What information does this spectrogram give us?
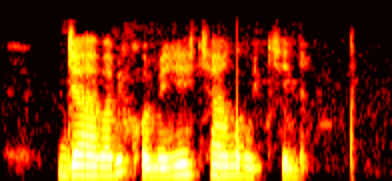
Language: Kinyarwanda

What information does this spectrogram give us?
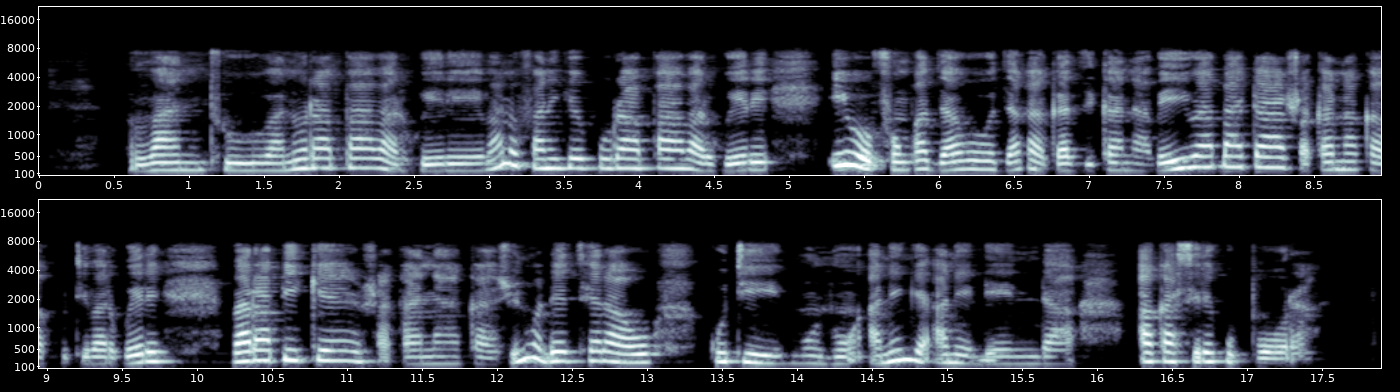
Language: Ndau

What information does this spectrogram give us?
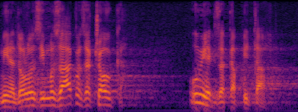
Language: Croatian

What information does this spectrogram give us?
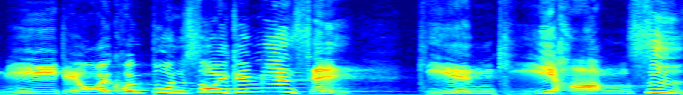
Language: Chinese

